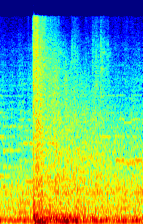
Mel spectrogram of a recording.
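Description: A tank cannon in the World of Tanks AR mobile game fires a single heavy boom, close and loud, followed by a rumbling tail.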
